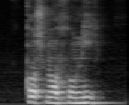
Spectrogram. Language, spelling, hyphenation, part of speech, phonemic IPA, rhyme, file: Dutch, kosmogonie, kos‧mo‧go‧nie, noun, /ˌkɔs.moː.ɣoːˈni/, -i, Nl-kosmogonie.ogg
- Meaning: cosmogony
